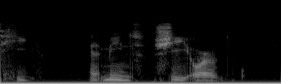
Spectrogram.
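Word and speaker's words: היא: is almost always spelled this way and it's pronounced he and it means she or or the feminine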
